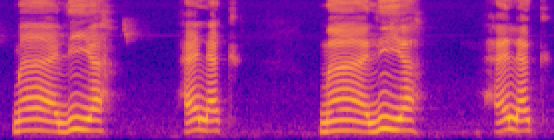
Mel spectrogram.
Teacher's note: Kita berhenti seketika namun tidak menarik nafas. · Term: saktah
